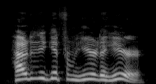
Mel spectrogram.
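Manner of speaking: high-pitched incredulous question; acted-out puzzled onlooker; baffled. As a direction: ask it high, in mock bewilderment. Acts out baffled players' reaction.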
